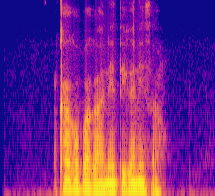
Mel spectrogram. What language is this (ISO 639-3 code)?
kln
